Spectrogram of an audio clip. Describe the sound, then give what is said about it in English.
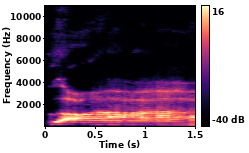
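A man imitates a Macho Man Randy Savage growl, one sustained, raspy, low-pitched vocal rumble lasting over a second at steady loudness, with no words. “As soon as he gets it, though, throwing that shit onto the ground and doing, like, a Macho Man Randy Savage growl.”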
